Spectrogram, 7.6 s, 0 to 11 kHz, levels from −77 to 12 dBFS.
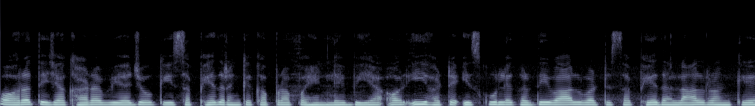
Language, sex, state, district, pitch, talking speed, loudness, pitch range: Bhojpuri, female, Uttar Pradesh, Ghazipur, 200 Hz, 200 wpm, -16 LUFS, 195-210 Hz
